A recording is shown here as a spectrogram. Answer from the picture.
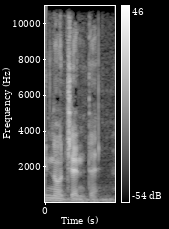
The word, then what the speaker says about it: Nocente: Can be Nocente.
